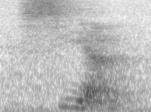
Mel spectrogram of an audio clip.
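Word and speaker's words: Xi'an: por la UNESCO bien sian bien ya saben entonces que la x se pronuncia s sí la y se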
